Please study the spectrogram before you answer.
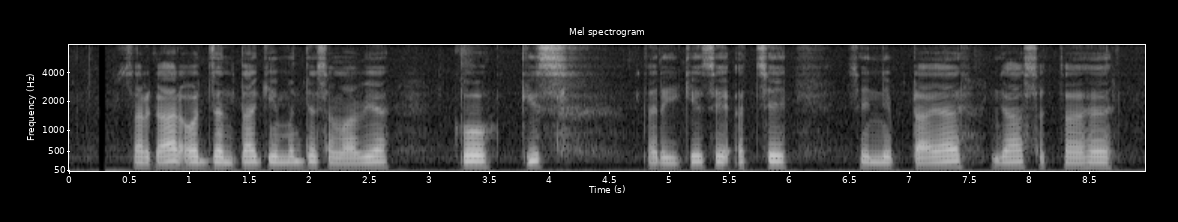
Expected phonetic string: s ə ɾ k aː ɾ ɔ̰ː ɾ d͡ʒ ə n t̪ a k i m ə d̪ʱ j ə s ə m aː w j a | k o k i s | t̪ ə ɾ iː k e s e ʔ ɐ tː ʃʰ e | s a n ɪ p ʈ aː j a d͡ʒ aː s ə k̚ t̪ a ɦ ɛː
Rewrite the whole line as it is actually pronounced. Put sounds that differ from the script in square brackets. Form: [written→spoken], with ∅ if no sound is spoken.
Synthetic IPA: s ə ɾ k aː ɾ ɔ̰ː ɾ d͡ʒ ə n t̪ a k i m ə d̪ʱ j ə s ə m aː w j a | k o k [i→ɪ] s | t̪ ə ɾ iː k e s e ʔ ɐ tː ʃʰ e | s [a→e] n ɪ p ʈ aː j a d͡ʒ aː s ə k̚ t̪ a ɦ ɛː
